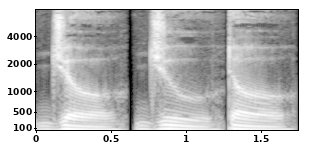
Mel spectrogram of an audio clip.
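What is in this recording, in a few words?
"jojuto", concatenated syllables; Affixing experiment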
